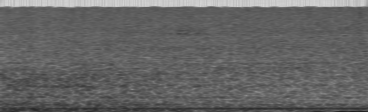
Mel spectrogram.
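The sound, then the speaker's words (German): A steady, loud engine drone fills a moving short-distance bus interior as it overtakes a truck and climbs uphill, with a constant low hum and broad road rumble throughout and no voices. “So, hier den Laster überholen. Oh, jetzt es auch noch berghoch.”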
